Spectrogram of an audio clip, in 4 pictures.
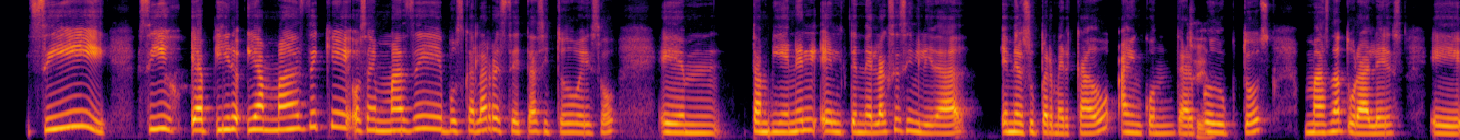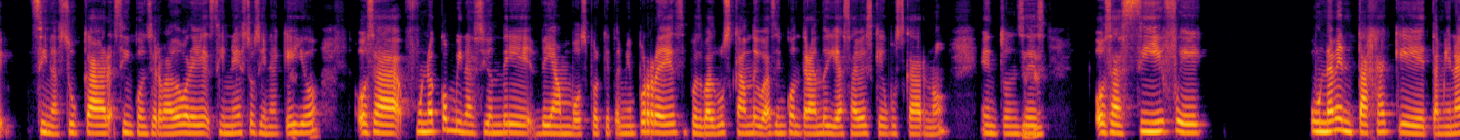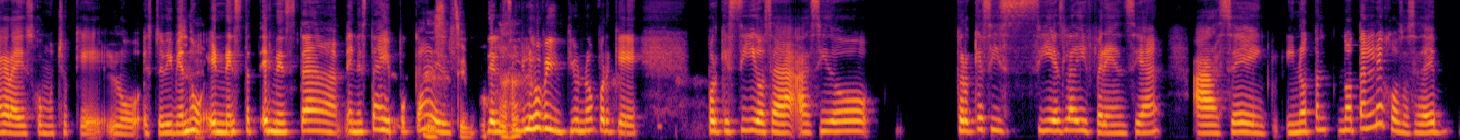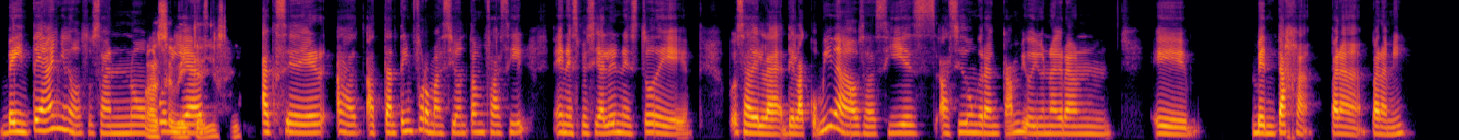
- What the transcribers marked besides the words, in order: other background noise; tapping
- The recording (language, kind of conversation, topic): Spanish, podcast, ¿Qué papel juega la cocina casera en tu bienestar?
